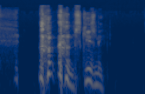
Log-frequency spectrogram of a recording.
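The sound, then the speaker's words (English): A person coughs in a quick cluster of raspy bursts, two short ones and then a longer throaty one, each loud against near silence, with a faint click at the very end. “as I just cough”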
